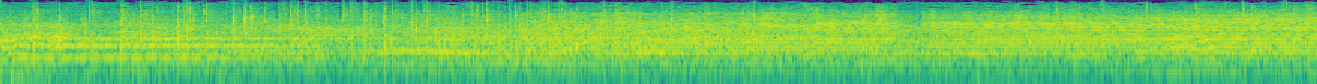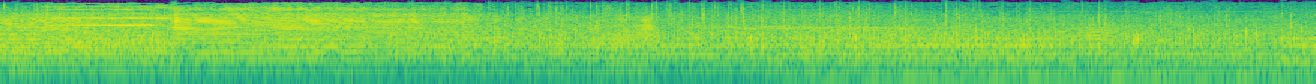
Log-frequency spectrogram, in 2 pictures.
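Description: Football crowd on the terraces cheering and chanting, with long held notes running through the noise.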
